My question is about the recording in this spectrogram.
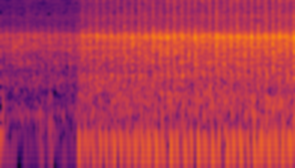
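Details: Isuzu Panther diesel after engine overhaul with new custom liners, at warm temperature, thin black exhaust smoke, blow-by cured: steady diesel idle with even, regular clatter, no misses or surges; normal warm idle.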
